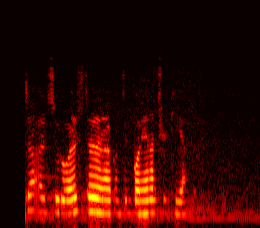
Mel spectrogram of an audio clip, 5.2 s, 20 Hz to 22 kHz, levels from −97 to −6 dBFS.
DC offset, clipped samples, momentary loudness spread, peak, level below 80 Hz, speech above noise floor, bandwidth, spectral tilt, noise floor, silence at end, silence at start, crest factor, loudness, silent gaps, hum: under 0.1%; under 0.1%; 20 LU; -22 dBFS; -86 dBFS; 37 dB; 7.4 kHz; -7 dB/octave; -75 dBFS; 1.5 s; 0.5 s; 18 dB; -37 LUFS; none; none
